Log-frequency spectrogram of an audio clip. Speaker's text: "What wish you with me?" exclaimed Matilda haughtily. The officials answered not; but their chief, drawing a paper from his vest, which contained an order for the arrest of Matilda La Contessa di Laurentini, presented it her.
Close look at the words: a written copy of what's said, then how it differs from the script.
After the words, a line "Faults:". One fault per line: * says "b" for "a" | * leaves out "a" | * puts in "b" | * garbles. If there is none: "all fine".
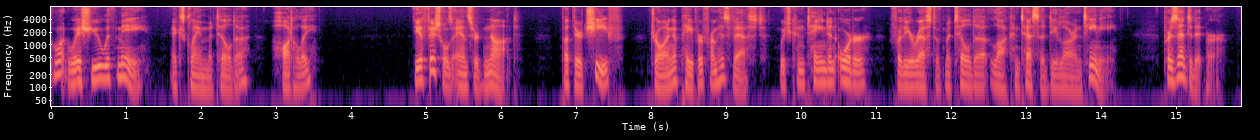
"What wish you with me?" exclaimed Matilda haughtily. The officials answered not; but their chief, drawing a paper from his vest, which contained an order for the arrest of Matilda La Contessa di Laurentini, presented it her.
Faults:
all fine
